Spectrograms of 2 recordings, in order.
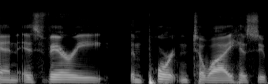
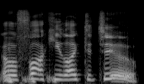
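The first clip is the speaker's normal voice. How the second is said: high, amazed inner exclamation; retold thrilled realization; 11 semitones higher than usual. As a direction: relive the delighted discovery. Retelling thrill at bonding moment.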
